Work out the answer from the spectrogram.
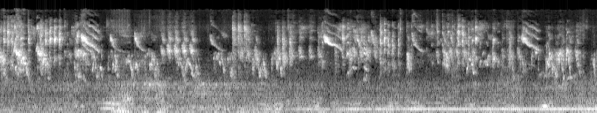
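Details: Kept Eurasian blackcap pours out a lively, varied song of fast twitters, downslurred whistles and scratchy chatter in bursts, with short pauses between phrases and a constant low hum beneath.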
